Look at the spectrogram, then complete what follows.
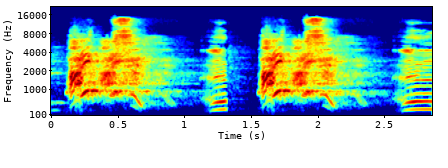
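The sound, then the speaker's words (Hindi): A woman sneezes twice in quick succession after being made to sniff snuff instead of a knockout medicine, each a loud burst followed by a short breathy, voiced trailing sound. “ये क्या शेख चिल्ली, ये तो छींक रही है।”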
